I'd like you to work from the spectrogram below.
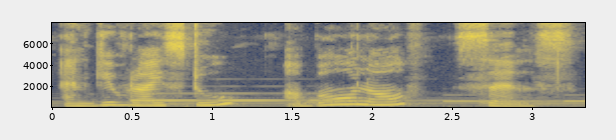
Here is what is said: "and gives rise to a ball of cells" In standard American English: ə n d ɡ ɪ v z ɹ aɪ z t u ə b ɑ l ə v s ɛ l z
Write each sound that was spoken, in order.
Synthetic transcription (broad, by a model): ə n d ɡ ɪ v ɹ aɪ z t u ə b ɑ l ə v s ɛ l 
